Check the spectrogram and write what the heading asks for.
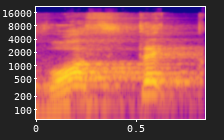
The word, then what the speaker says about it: Chvostek: Friends, it is not Chvostek, it is CH is silent, it is Chvostek sign.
